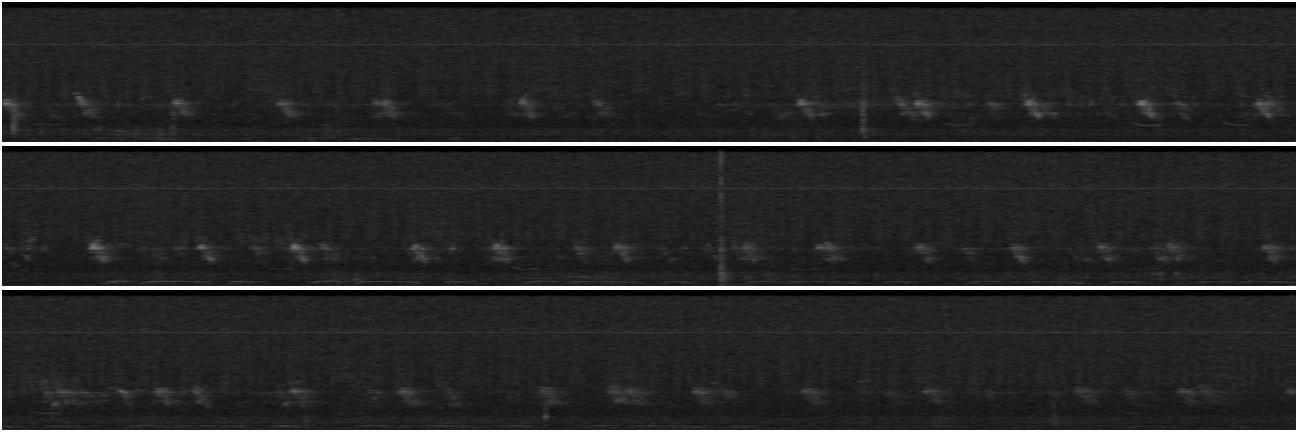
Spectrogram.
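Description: Birds calling: a high, short chirp repeated about twice a second throughout, joined from about ten seconds in by a lower run of short rising-and-falling calls that stops near the end, over a steady low rumble.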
